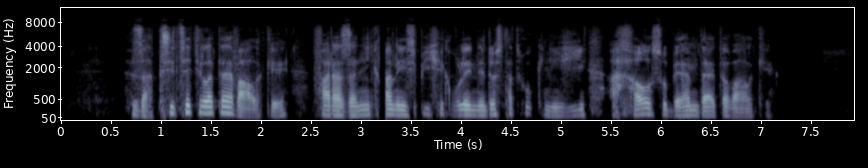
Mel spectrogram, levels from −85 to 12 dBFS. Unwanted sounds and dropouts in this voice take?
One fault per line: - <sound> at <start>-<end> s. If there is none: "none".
- dropout at 3.2-3.3 s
